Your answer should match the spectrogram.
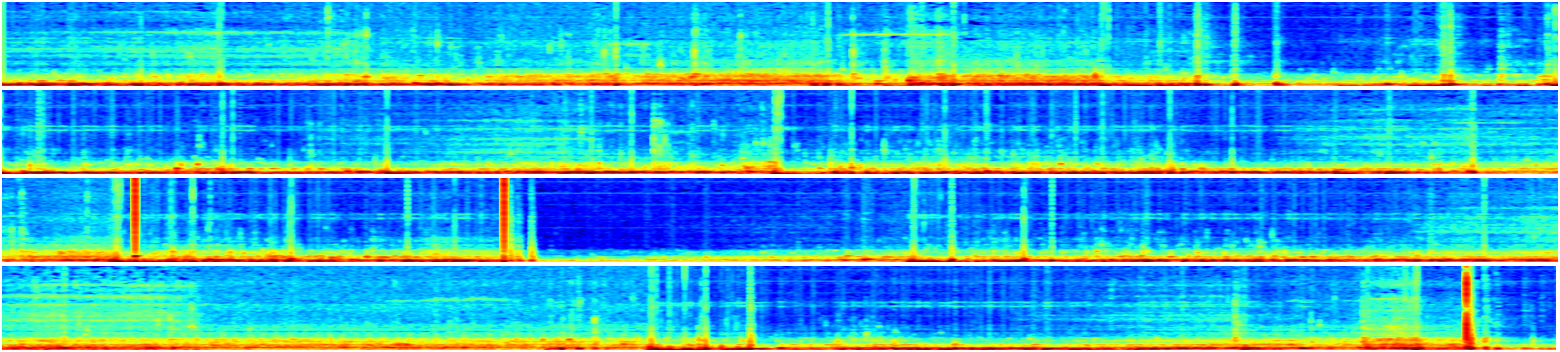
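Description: Muffled underwater noise: water moving and gurgling around a submerged camera, a continuous low rumble with a brief lull about eighteen seconds in.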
